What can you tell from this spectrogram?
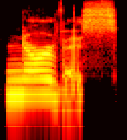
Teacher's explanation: Instead, we say us. So we pronounce, again, that neutral schwa sound, You don't move your lips, you just make the sound, us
